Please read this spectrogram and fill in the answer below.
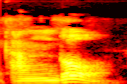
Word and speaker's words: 강도: 그래서 그렇게 힘쓰다 이렇게 쓰여지면 적성이 돼서 길게 강도 이렇게에 발음을 해야 됩니다.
